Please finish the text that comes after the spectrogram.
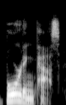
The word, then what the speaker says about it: boarding pass: For the phrase boarding pass, make sure you put the stress on that first syllable. Say it like this. Boarding pass.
